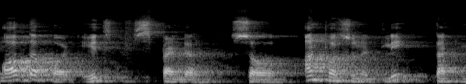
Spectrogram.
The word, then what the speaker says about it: Spender: but the real name of the bird is spender so unfortunately that mispronounced anyway let's come so yesterday our sorry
